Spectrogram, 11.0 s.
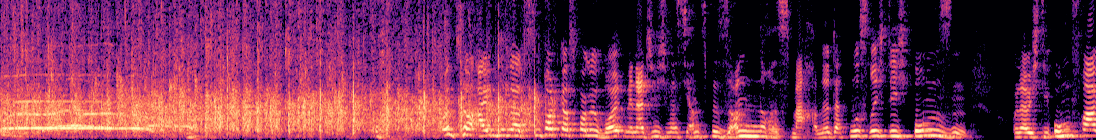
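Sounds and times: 
audience applause: 0.0 - 5.6
speech: 4.8 - 10.9.

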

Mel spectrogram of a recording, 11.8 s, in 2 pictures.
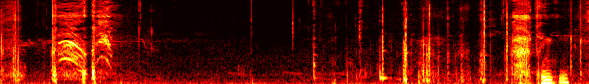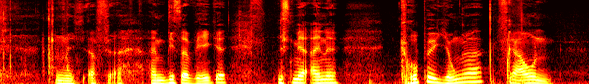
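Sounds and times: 
person coughing after choking on something swallowed: 0.5 - 1.2
speech: 5.4 - 11.5.

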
